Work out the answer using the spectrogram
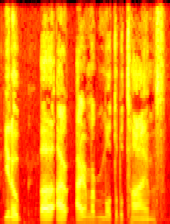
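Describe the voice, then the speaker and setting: A man's voice: medium pitch, a little fast. A man giving casual, chatty commentary on a card game match, thinking aloud as he goes.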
